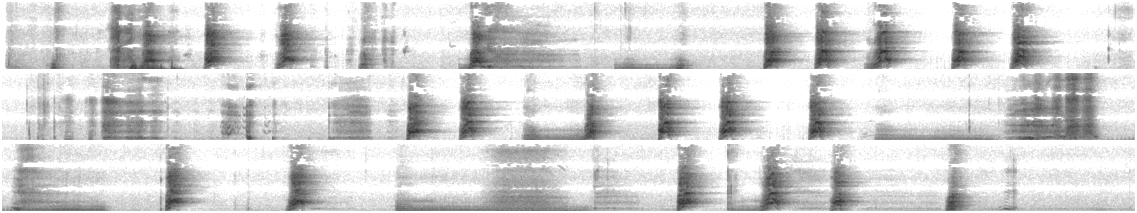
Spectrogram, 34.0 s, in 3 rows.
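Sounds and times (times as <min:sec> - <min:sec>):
small dog barking: 0:00.5 - 0:03.9, 0:04.6 - 0:05.0, 0:07.6 - 0:10.5, 0:15.4 - 0:16.3, 0:17.1 - 0:19.8, 0:24.3 - 0:24.7, 0:25.5 - 0:25.9, 0:29.4 - 0:31.3, 0:32.1 - 0:32.4
dog growling: 0:06.1 - 0:06.9, 0:16.5 - 0:17.2, 0:20.0 - 0:21.5, 0:22.7 - 0:23.8, 0:26.6 - 0:28.8.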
